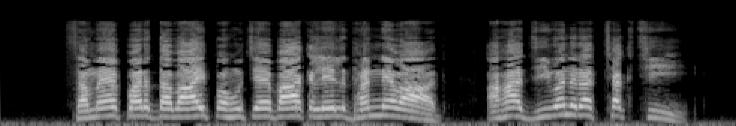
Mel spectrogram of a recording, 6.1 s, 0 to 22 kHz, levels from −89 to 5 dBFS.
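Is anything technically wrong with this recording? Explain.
Yes, there are two faults. Throughout the speech there is heavy HE-AAC compression, with heavy codec damage. The likely cause is an HE-AAC encoder running at a very low rate; the damage fits a bitrate of around 16 kbps. The encoder codes only the lower spectrum and synthesises the treble by spectral band replication, copying lower bands upward under a coarse envelope. Those rebuilt highs don't match the real harmonics, so sibilants come out gritty, metallic and lisped, and nothing reaches above 11.8 kHz.

From 5.18 to 5.22 s there is pre-echo. The transform coder spread its quantisation noise across a whole block, and because a sharp attack sat late in that block, noise sized for the loud onset also filled the quiet gap before it. The result is a short hiss running about 45 ms ahead of the attack, which makes the onset sound softened and smeared rather than crisp.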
